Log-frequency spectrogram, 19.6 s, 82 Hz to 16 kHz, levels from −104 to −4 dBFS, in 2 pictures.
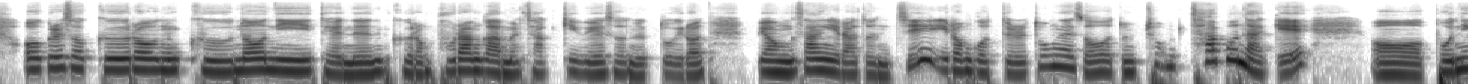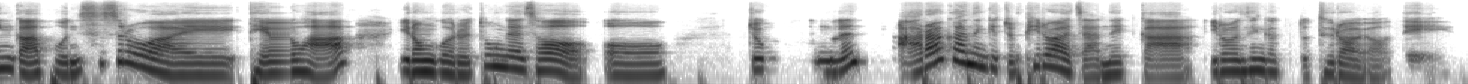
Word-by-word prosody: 어 205 +1 -1
그래서 225 0 -2
그런 200 -1 +2
'근원이 190 +1 +2
되는 155 +1 0
그런 165 -1 -5
불안감을 180 -3 0
잡기 165 +1 -10
위해서는 160 -2 -4
또 150 -2 -10
이런 145 +1 -4 0.4
명상이라든지 175 -5 0
이런 200 - +1
것들을 165 -3 -6
통해서 215 -6 -3
좀 170 0 -3
좀 245 -2 -7
차분하게 275 - +3 0.4
어 155 -2 0
본인과 175 -5 +3
본인 160 0 -1
스스로와의 170 - +1
대화 165 -2 +2 0.3
이런 185 -1 +6
거를 160 -3 0
통해서 210 -7 +2
어 150 0 -4 0.5
쪼끔은 205 - -1 0.2
알아가는 335 -8 +5
게 220 -3 -4
좀 160 -4 -6
필요하지 235 - +1
않을까.' 145 -2 -3
이런 185 +1 +1
생각도 185 -7 -2
들어요. 135 - -5
네. - - -9
180 Hz, 280 characters per minute, -27 LUFS, 160-205 Hz, 0.5 s, 이런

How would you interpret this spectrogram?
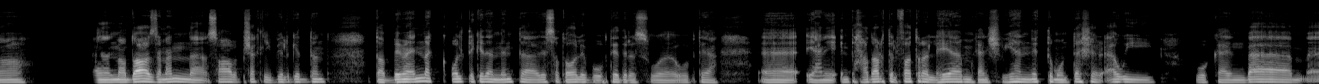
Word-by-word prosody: آآ، 105 0 -1 0.8
الموضوع 110 +4 +6
زمان 115 -4 +1
صعب 120 0 0
بشكل 120 -2 -3
كبير 110 +3 -4
جدًا. 120 +1 -2 0.5
طب، 105 -4 0
بما 120 +2 +6
إنّك 140 +1 +3
قلت 125 0 +1
كده 125 0 +1
إن 110 -1 +2
أنت 125 +2 -1
لسّه 110 +1 0
طالب 110 -1 0
وبتدرس 100 0 -2
و 100 0 -3
وبتاع 100 +1 -5 0.4
آآ، 105 -1 0
يعني 100 -1 -1
أنت 110 +2 -4
حضرت 120 +3 0
الفترة 130 +2 +1
اللي 105 -1 0
هي 120 +1 +4
ما 115 -2 -1
كانش 105 -1 0
فيها 120 +4 0
النت 120 +1 0
منتشر 110 +1 -1
أوي، 110 -3 -1 0.4
وكان 105 -1 -3
بقى 115 -2 +1
م 105 - -6
110 Hz, 160 wpm, -26 LUFS, 105-120 Hz, 0.8 s, الموضوع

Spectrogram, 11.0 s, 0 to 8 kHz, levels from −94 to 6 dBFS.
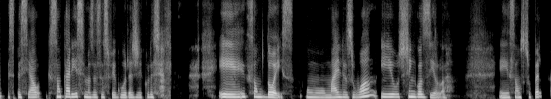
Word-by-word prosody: especial 190 -1 -2
que - - -15
são 215 -2 +1
caríssimas, 215 -3 +1
essas 185 0 -4
figuras 180 0 -3
de 180 0 -4
colecionáveis 195 -1 -6 1.0
e 205 +1 +5
são 215 -3 +1
2: 195 -1 +3 0.2
"O 180 -3 -1
Minus 185 +2 0
one" 255 - +2
e 215 -1 +2
o 205 - 0
"Shingozila" 205 -6 0 1.0
e 165 +2 -2
são 175 0 -4
super 190 +2 -3 0.2
ca - - -34
195 Hz, 115 wpm, -23 LUFS, 180-215 Hz, 1.0 s, e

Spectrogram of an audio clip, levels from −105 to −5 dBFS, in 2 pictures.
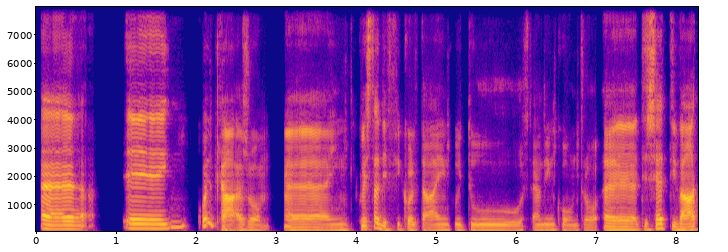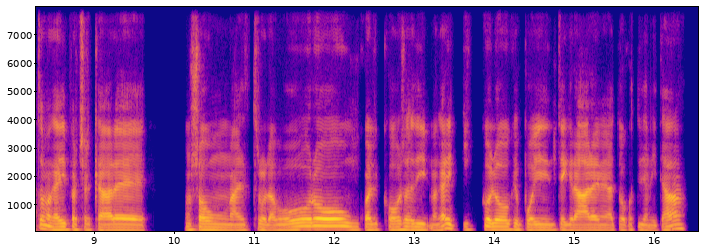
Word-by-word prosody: Ehm, 135 -1 +6
a - - -6 0.3
ehm, 155 -1 +4
in 235 +3 -10
quel 245 +6 0
caso, 95 - +1
ehm, 100 -3 0
in 100 +1 -7
questa 130 +5 0
difficoltà 105 - -4
in 100 0 -6
cui 95 -2 -7
tu 95 -2 -5
stai 95 - -11
andando 95 +1 -7
incontro, 95 -2 -9
ehm, 110 -2 +1
ti 105 - -8
sei 155 +9 +4
attivato 120 -1 +3
magari 115 -3 +1
per 110 - -3
cercare, 100 -2 0 0.4
non 110 - -6
so, 110 -1 0
un 100 -2 -3
altro 95 +2 -4
lavoro, 120 +6 +4
un 115 -2 -2
qualcosa 105 +1 -2
di 110 -1 -1
magari 125 - -2
piccolo 115 +1 -1
che 110 -1 -5
puoi 100 -1 -3
integrare 95 0 -1
nella 95 -1 -6
tua 100 +3 -8
quotidianità? 100 - -3
105 Hz, 140 wpm, -22 LUFS, 95-115 Hz, 0.4 s, Ehm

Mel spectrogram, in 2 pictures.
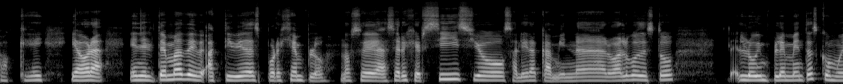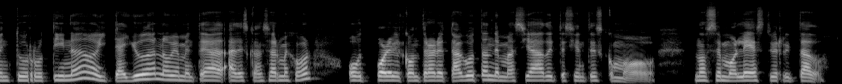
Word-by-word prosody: Okey. 190 +2 -5 0.3
Y 190 - 0
ahora 185 -1 +6 0.2
en 195 +1 +3
el 190 -4 +2
tema 220 +3 +6
d 225 -3 +6
de - - +2
actividades, 190 +1 +2
por 185 0 -2
ejemplo, 180 -4 -3
no - - -4
sé, 180 -1 +2
hacer 165 +4 +1
ejercicio, 200 0 +1
salir 175 0 -3
a 185 - -4
caminar, 175 +3 -1
o 175 - +1
algo 200 +3 +2
de 200 - +3
esto, 210 +3 -1 0.6
¿lo 200 -1 +5
implementas 195 +4 +1
como 200 -4 -1
en 180 0 -5
tu 185 +1 -2
rutina 205 +9 -1
y 185 -3 -4
te - - -3
ayudan 225 +10 +3
obviamente 195 -6 -2
a 185 -3 +2
a - - 0
descansar 175 +2 -4
mejor, 195 +7 -3 0.3
o 190 0 -2
por 185 +3 +4
el 185 -1 -1
contrario, 180 +1 -1
te 170 - -3
agotan 205 +3 0
demasiado 185 +1 -2
y 190 - -5
te - - -10
sientes 180 +1 -8
como, - - -6 0.4
no 190 0 -2
sé, 190 - -4
molesto, 180 +1 0
irritado? 165 -1 -4
190 Hz, 180 wpm, -22 LUFS, 180-200 Hz, 0.6 s, ahora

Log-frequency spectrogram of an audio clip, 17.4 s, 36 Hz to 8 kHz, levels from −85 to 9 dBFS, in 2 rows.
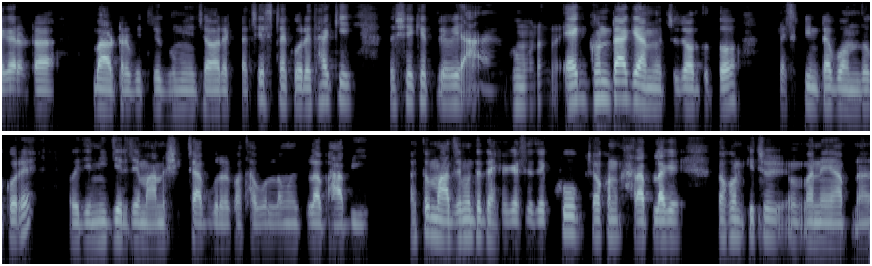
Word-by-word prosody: ১১:০০-১২:০০ 110 - +1
র - - -2
ভেতরে 105 +1 -12
ঘুমিয়ে 105 0 -8
যাওয়ার 105 0 +3
একটা - - -10
চেষ্টা - - -2
করে 115 -1 +1
থাকি। 135 0 0 0.4
তো - - -11
সেক্ষেত্রে 135 0 -3
ঐ - - -2 0.2
আ - - +2 0.4
ঘুমানোর 120 +3 -9 0.3
১ 135 - +8
ঘন্টা 150 0 +6
আগে 140 -1 +6
আমি 115 -1 -2
হচ্ছে 110 - -10
যে 115 - +2
অন্তত - - -16 0.5
মানে - - -12
স্ক্রিনটা 115 -1 -2
বন্ধ 105 -2 -2 0.2
করে 115 - +1 0.4
ওই 105 - -2
যে 105 - -4
নিজের 110 +1 -3
যে 110 - 0
মানসিক 100 +1 -2
চাপগুলার 100 0 -1
কথা 100 - -8
বললাম 100 -1 -9
ঐগুলা 100 +1 0
ভাবি। 95 0 -1 0.5
হয়তো 110 +4 -5
মাঝেমধ্যে 115 +2 +2
দেখা 110 +1 -4
গেছে 115 +1 -1
যে - - +1 0.2
খুব 140 0 0 0.2
যখন 120 0 0
খারাপ 115 0 +4
লাগে 115 0 +5 0.4
তখন 120 +1 -1
কিছু 120 +1 -5 0.4
মানে 105 -1 0 0.2
আপনার 100 0 -8
115 Hz, 165 wpm, -26 LUFS, 105-120 Hz, 0.5 s, ১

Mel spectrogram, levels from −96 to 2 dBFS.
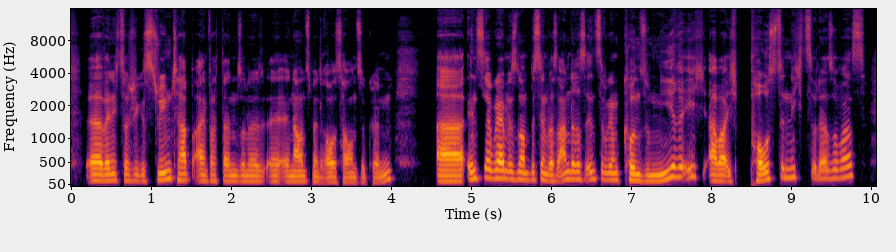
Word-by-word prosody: äh, 125 0 +5
wenn 125 +1 +3
ich 130 - -7
zum 130 - -4
Beispiel 120 0 -7
gestreamt 135 +8 -1
habe, 130 0 0
einfach 120 0 -3
dann 115 0 -3
so 115 +1 -5
'ne 110 -1 -3
äh, 115 -1 -4
announcement 105 -3 -2
raushauen 95 0 -2
zu 95 - -10
können. 95 - -6 0.5
Äh, 110 +1 +6
Instagram 170 +1 +4
ist 150 -1 -3
noch 150 - +3
'n 140 - -5
bisschen 145 -2 -2
was 120 0 +1
anderes. 150 +1 0
Instagram 140 -3 -3
konsumiere 130 - +2
ich, 195 +1 -7
aber 120 -2 +4
ich 110 - -8
poste 155 +9 +2
nichts 185 +1 -7
oder - - -2
so 175 +1 -5
was 205 +4 -3
125 Hz, 205 wpm, -24 LUFS, 115-155 Hz, 0.5 s, Äh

